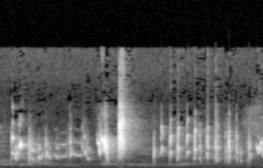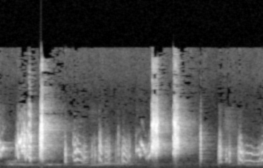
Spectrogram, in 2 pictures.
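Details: Caged pet budgerigar in full song, a busy stream of rasping chirps, clicks and brief whistles delivered in quick bursts with loud sharp peaks every second or so.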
